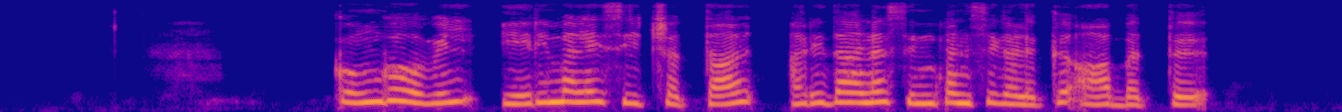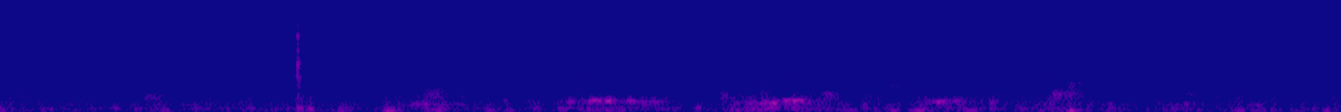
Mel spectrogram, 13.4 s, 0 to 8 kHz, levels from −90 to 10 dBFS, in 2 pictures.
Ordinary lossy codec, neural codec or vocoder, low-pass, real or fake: none; codec, 16 kHz, 8 kbps, FreqCodec, smaller model; 7.2 kHz; fake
